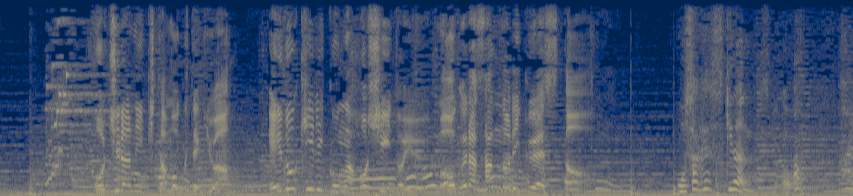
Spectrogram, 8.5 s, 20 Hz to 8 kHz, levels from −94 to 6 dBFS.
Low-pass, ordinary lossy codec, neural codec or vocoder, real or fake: none; none; none; real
